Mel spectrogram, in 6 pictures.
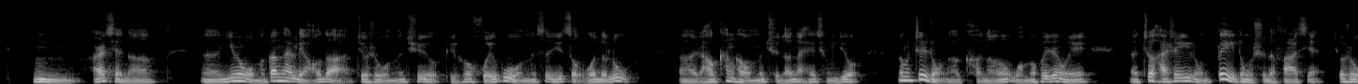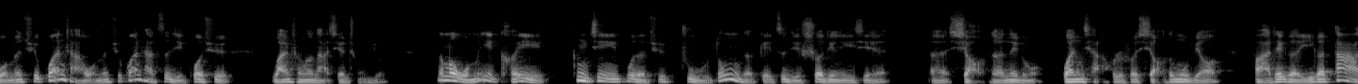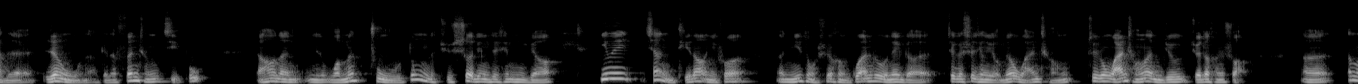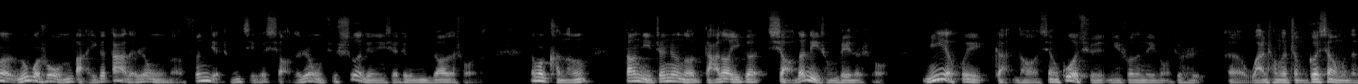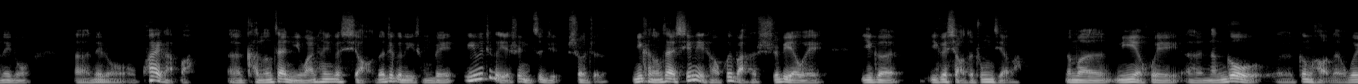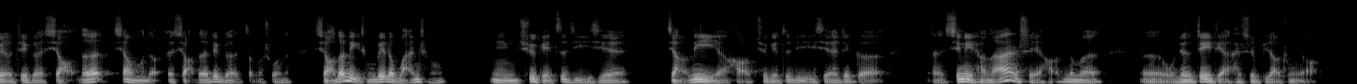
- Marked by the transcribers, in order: tapping; other background noise
- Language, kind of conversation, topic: Chinese, advice, 我总是只盯着终点、忽视每一点进步，该怎么办？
